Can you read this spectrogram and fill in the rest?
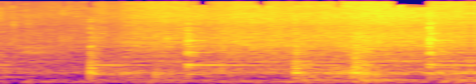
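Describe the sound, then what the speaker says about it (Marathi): Ginger and garlic sautéed in a pan for a vegetable paneer pulao, a steady loud sizzle with a few light spatula scrapes, close up and without talk. "झालंय आपलं आलं लसूणही परतून"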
